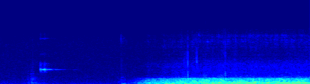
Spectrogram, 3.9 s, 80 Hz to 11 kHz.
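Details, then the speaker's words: NordicTrack treadmill owned since 2005, drive belt spring disconnected so the pulley doesn't turn, run at 8 mph: a beep, then an extremely loud droning motor hum with fast rough flutter, confirming a noisy drive motor. "and as you can hear it's Extremely Loud and of course this pulley is not turning because we disconnected the spring"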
